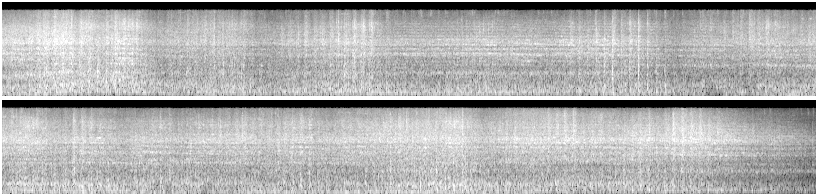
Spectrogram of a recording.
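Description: Freight cars of a long mixed train (boxcars and tank cars) rolling past close by: a steady loud rumble and clatter of steel wheels on the rails.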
